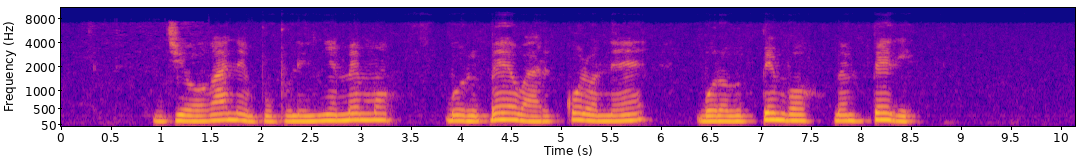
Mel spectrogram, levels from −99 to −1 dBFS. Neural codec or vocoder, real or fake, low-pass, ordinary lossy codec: none; real; 7.2 kHz; Opus, 32 kbps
